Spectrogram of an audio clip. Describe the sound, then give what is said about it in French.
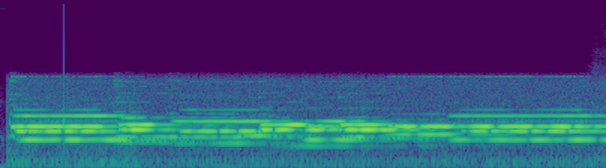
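A glass harmonica plays sustained, shimmering tones that overlap into soft chords, the notes shifting slowly and ringing steadily without pause. No one speaks. “Est-ce qu'en lui ajoutant un clavier, demeure-t-il encore un harmonica de verre”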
